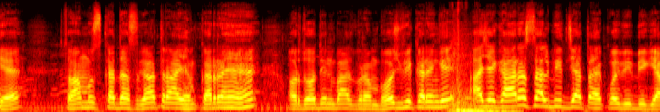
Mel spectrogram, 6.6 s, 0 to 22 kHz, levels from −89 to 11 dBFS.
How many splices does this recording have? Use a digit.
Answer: 1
